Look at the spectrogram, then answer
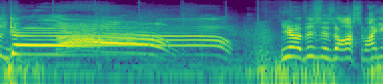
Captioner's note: exclaims angrily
